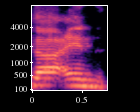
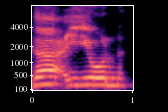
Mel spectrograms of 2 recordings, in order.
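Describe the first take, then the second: First: The word ends with a short 'in' sound. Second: The word ends with a 'yun' sound. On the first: The speaker calls it right. "you say da'in" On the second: The speaker calls it wrong. "you don't say da'iyun"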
